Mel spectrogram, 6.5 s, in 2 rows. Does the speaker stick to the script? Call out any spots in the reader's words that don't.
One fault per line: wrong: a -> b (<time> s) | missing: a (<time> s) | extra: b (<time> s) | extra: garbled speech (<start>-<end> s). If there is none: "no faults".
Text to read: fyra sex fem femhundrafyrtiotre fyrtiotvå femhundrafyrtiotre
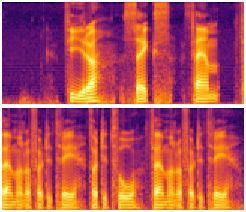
no faults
